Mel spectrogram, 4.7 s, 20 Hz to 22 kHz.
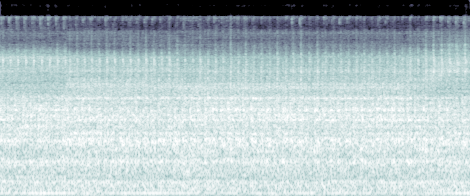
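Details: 2017 Honda Bros 160 ESDD with 7,757 on the odometer, engine running: a loose, uneven knocking rattle of about three beats a second from the rear shock, which the owner says gets louder in late afternoon and at night. Cause unknown.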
